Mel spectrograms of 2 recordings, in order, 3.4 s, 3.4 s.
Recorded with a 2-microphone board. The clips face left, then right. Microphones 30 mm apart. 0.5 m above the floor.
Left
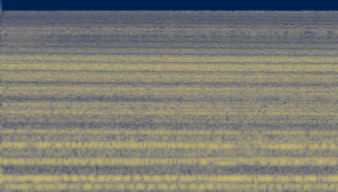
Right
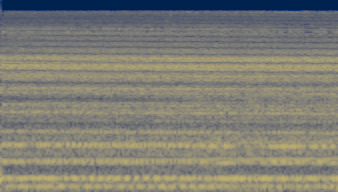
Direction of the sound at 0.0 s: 5° left (ahead or behind).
